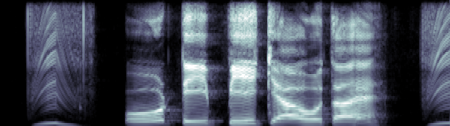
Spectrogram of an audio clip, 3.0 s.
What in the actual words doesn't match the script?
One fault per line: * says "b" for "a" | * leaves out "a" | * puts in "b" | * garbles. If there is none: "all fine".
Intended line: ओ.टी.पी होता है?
* puts in "क्या"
